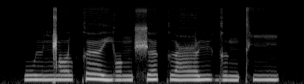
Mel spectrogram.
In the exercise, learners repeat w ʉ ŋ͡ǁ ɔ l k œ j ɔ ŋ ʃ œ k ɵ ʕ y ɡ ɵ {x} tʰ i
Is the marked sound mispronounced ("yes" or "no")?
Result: yes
